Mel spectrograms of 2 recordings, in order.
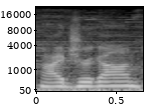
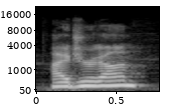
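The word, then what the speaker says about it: Hydreigon: The dre is pronounced like the number three in German. Hydragon. Hydrogon makes sense.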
